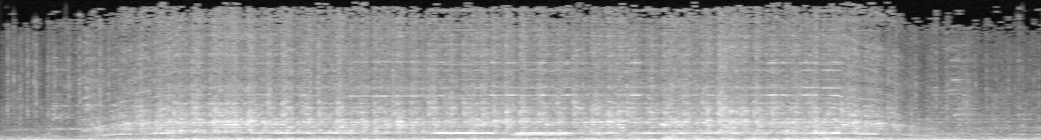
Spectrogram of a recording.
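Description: A heavy elevator motor whines up in pitch, holds a steady hum, then winds down.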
